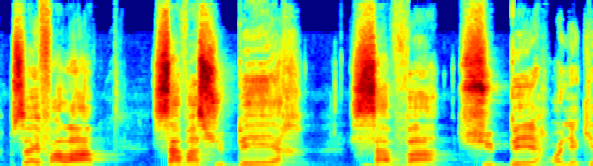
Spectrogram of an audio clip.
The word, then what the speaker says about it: super: Lembrando que aqui, ó, o biquinho, então você não pode falar super. Está errado. Super, super. É só pronunciar a vogal I e fazer o biquinho.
